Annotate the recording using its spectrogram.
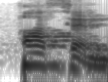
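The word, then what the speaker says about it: fasten: ফাস্ট না এটা হবে ফাসেন টি উচ্চারণটা হবে না ফাসেন কি হবে এই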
